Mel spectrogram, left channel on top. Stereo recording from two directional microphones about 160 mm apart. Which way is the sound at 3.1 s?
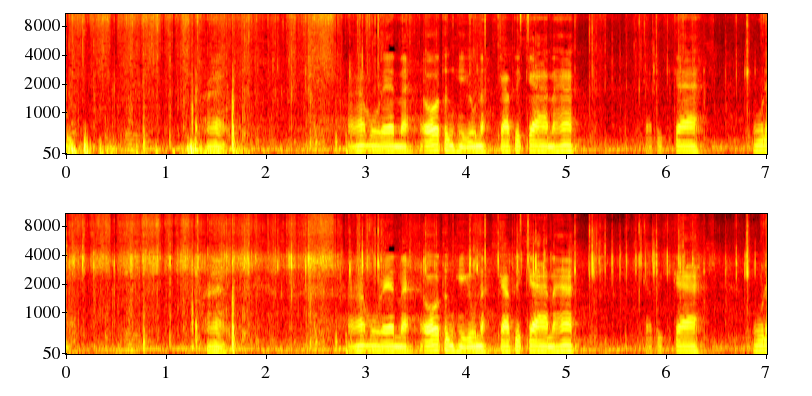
20° left (ahead or behind).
